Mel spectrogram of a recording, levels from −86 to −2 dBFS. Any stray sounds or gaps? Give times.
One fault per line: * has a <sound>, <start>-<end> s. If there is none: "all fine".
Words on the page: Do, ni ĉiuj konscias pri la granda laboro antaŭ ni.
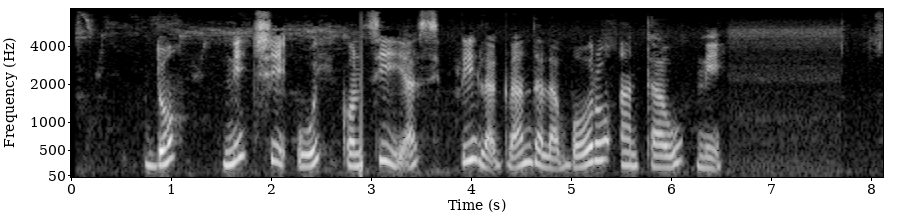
all fine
